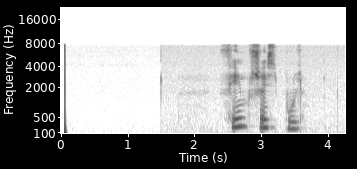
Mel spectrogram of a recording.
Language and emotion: Russian, neutral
